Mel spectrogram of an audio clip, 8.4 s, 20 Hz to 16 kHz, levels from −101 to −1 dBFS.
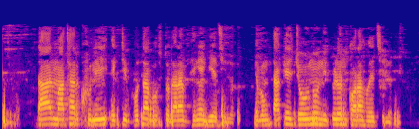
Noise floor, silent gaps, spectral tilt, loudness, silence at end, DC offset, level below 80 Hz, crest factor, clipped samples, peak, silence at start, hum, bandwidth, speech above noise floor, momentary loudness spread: -42 dBFS; none; -7 dB/octave; -18 LUFS; 0.4 s; under 0.1%; -58 dBFS; 16 dB; under 0.1%; -2 dBFS; 0.05 s; none; 7.8 kHz; 24 dB; 10 LU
